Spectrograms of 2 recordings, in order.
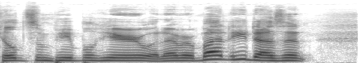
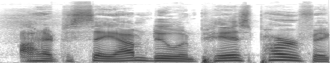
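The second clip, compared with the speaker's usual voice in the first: put-on slow Southern drawl; 2 semitones lower, 3 dB louder than usual. Retelling a movie scene line by line: Southern accent. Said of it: "he does, like, a Southern accent".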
